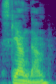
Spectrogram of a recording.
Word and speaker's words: sciendam: But ad sciendam, so sciendam, we say C, we use a K sound for C in Latin, so that just means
